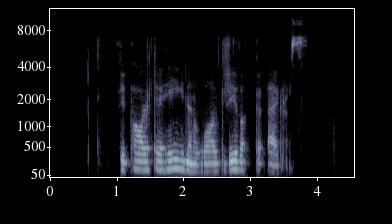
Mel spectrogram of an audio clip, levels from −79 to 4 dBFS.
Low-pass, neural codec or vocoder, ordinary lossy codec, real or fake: 7.2 kHz; codec, 16 kHz, 8 kbps, FreqCodec, smaller model; Opus, 16 kbps; fake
